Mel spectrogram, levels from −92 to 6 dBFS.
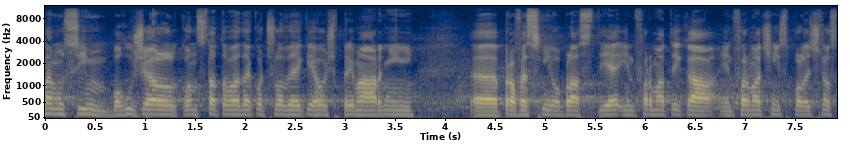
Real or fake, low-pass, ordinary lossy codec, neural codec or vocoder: real; 10.8 kHz; MP3, 96 kbps; none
